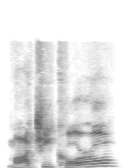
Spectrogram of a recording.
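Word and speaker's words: Machi Koro: are gonna have to correct me if I mispronounced this Machi Coro that's correct Bri lights big city uh are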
